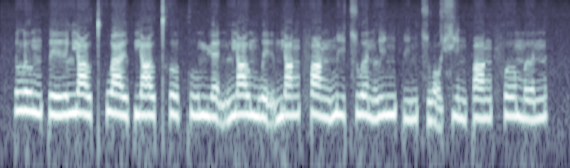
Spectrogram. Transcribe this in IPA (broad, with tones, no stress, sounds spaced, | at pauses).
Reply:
l ɤ˥˨ ŋ p e˨˦ ɪ̯ l j ɑ˥˨ ʊ̯ t̪ʰ w a˥˨ ɪ̯ p j ɑ˦ ʊ̯ t̪ʰ ɤ˥˨ k u˨˦ m ɥ ɛ̰˨˩ n l j ɑ˦ ʊ̯ m w ḛ˨˩ ɪ̯ m j ɑ˦ ŋ f ɑ˥˨ ŋ m i˥˨ t͡s w ə˥˨ n l i˦ ŋ p i˨˦ ŋ t͡s w ɔ̰˨˩ ɕ i˥˨ n p ɑ˦ ŋ f ɤ˦ m ə˨˦ n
